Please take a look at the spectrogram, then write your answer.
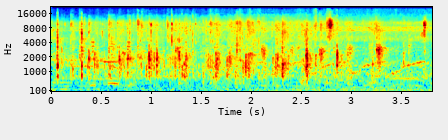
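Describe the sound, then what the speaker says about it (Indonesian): A crowd applauds at a government ceremony in South Manokwari, Indonesia, a dense, steady patter of many hands clapping that continues unbroken, with voices and background chatter mixed in. "Sekali lagi kita beri aplaus yang meriah."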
